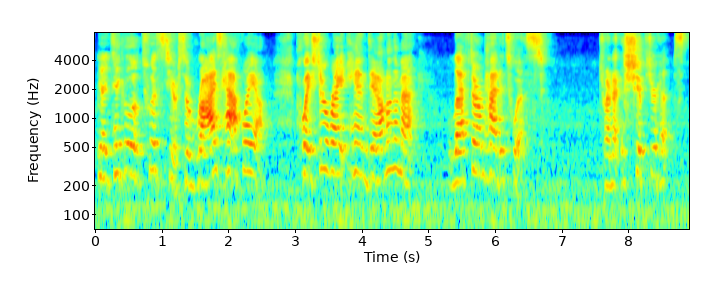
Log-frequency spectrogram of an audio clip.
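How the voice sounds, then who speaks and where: A woman's voice: fairly high pitch, measured pace, echoey room, slight background noise. A woman yoga instructor calling out poses in a yoga flow class, slightly out of breath as she moves through it. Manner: calm, directive cues, sometimes winded while moving.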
